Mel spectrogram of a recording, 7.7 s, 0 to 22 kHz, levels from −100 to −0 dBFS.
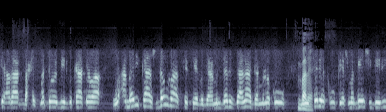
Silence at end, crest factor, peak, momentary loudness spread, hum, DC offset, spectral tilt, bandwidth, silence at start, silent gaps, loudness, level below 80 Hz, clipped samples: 0 s; 20 dB; 0 dBFS; 5 LU; none; under 0.1%; -7.5 dB/octave; 6.8 kHz; 0.05 s; none; -20 LUFS; -70 dBFS; under 0.1%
